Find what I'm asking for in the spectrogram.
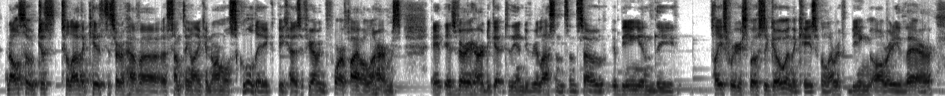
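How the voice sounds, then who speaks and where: A man reporting by phone from a basement as a foreign correspondent, measured and full of fillers and restarts. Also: medium pitch, fairly even intonation, faint music behind. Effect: phone line. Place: basement in a war zone.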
